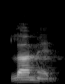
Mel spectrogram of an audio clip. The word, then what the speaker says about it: lamed: Kaf, Lamed, Mim, Nun, Samech. Once again. Kaf, Lamed, Mim, Nun, Zamech. Now repeat after me. Kaf, Lamed, Mim, Nun, Zamech.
